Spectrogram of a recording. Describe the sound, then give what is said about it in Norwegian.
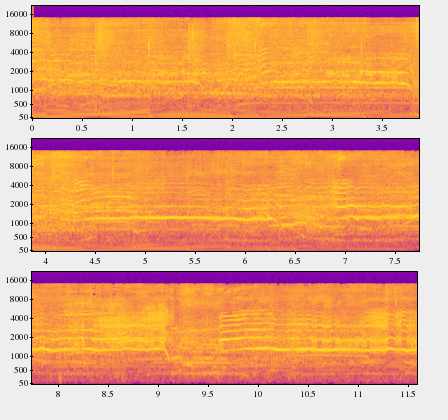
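A family of self-described football fanatics from Stavanger erupts in loud cheering and screaming as their team scores in the year's most important match, overlapping whoops and yells rising and falling, with excited shouting voices continuing throughout over some background music. “De er noen selvtitulerte fotballidioter som nettopp har sett sitt lag skåre i årets viktigste kamp.”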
